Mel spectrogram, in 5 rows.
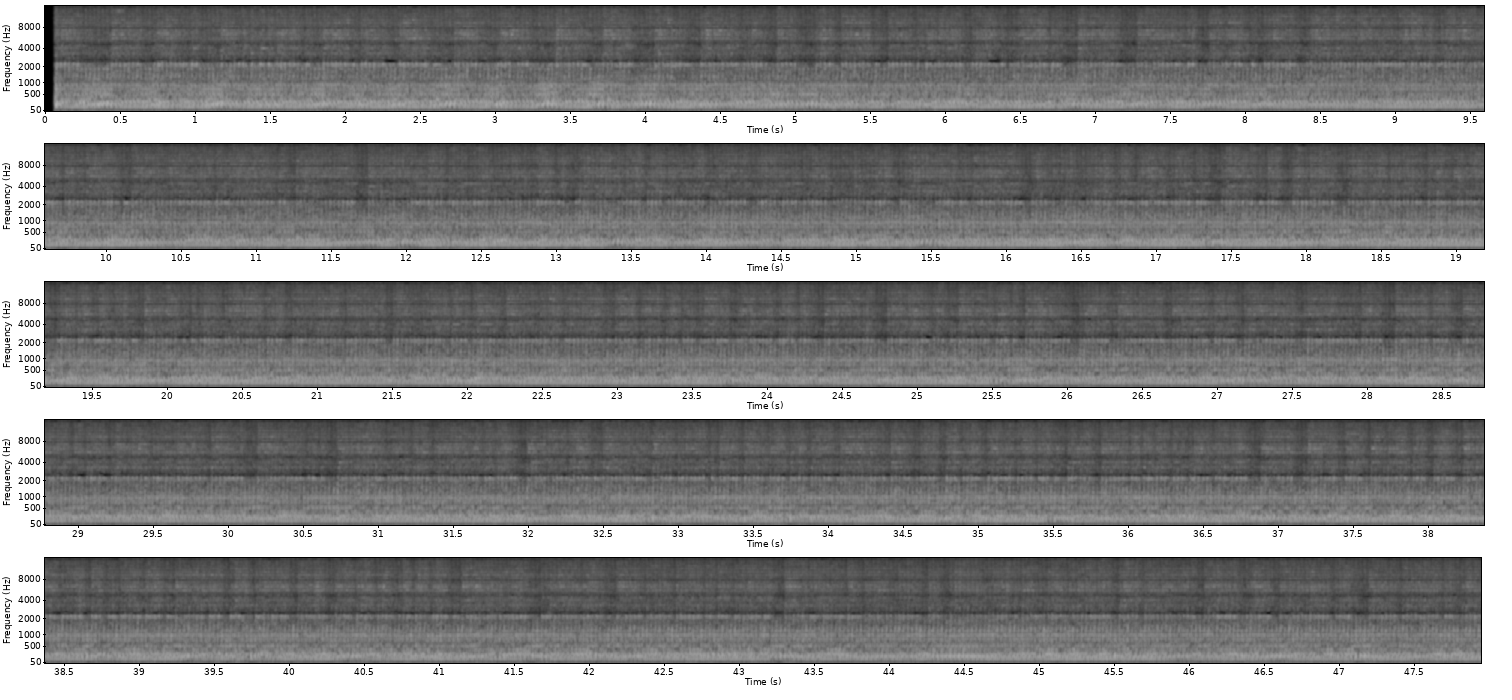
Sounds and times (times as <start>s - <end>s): Jackhammer: 0.1s - 47.9s.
